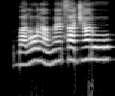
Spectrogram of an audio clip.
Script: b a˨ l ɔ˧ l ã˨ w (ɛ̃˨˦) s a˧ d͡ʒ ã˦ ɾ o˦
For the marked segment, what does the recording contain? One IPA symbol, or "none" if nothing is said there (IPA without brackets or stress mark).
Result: ɛ̃˧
